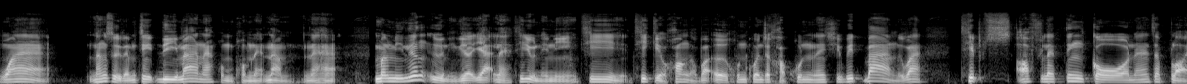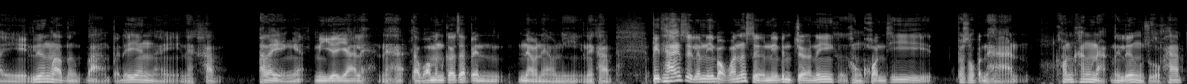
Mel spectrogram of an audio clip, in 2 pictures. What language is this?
Thai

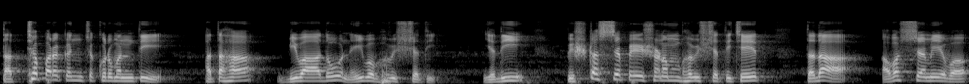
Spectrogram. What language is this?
Sanskrit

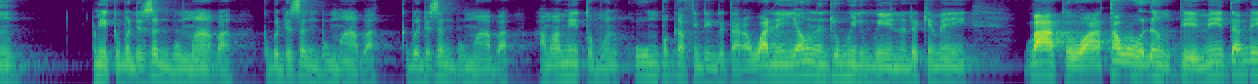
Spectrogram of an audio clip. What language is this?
Lala-Roba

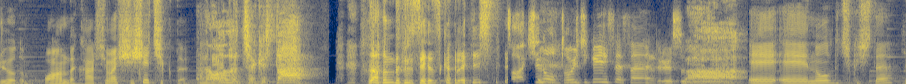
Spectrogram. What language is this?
Turkish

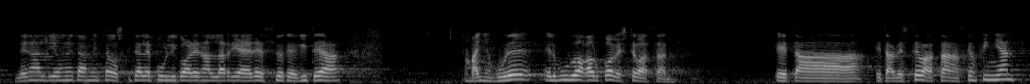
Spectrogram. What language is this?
Basque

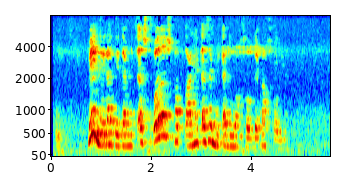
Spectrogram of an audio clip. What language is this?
Georgian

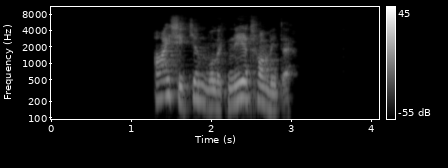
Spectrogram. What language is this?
Western Frisian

